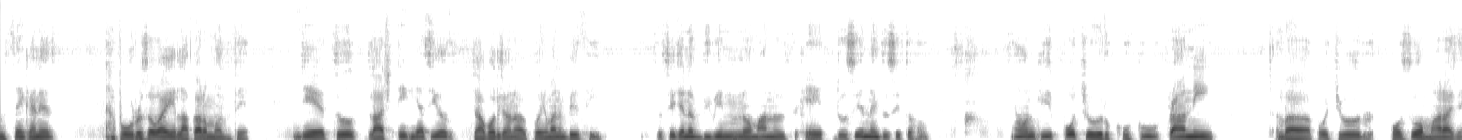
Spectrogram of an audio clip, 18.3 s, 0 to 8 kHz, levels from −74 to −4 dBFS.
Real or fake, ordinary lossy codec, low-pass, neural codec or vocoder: fake; none; none; codec, 16 kHz, 0.5 kbps, X-Codec, WavLM features, trained on Multilingual LibriSpeech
